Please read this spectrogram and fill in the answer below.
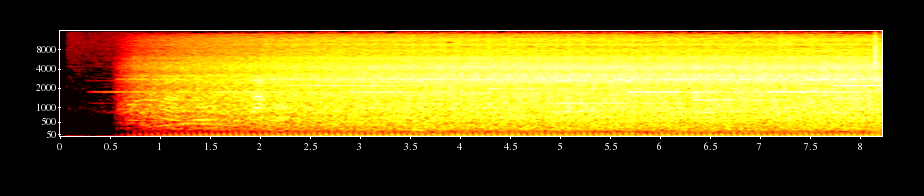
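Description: Faint street traffic noise fading in after about a second of silence, a steady rush that grows slowly louder.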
